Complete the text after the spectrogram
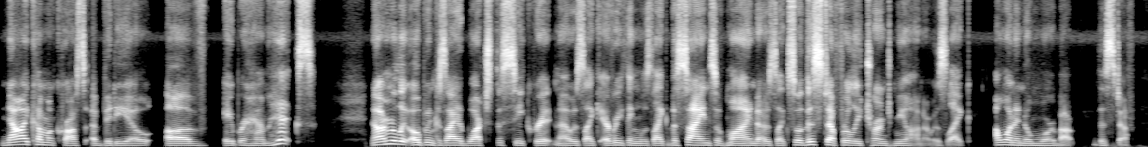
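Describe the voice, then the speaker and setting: A podcast host in her 50s tells a personal story in a low-pitched voice, recorded in the studio with no room sound. Her casual manner is blunt and forceful. She swears throughout and stays animated and emphatic.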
